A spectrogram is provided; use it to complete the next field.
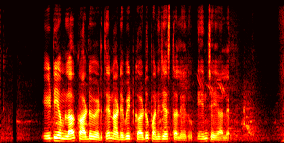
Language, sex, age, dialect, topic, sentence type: Telugu, male, 18-24, Telangana, banking, question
